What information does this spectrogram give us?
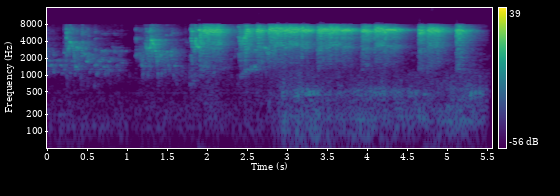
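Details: Pet budgerigars giving raspy chirps that swell into loud, sustained harsh squawking bursts repeated almost twice a second.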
